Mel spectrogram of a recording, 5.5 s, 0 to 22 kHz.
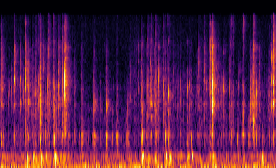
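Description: Fingertips and thumbs rapidly tap and press the rubber buttons and face of a red PS4 DualShock controller, a small hollow plastic handheld shell held in both hands over a white surface. The result is a quick, irregular stream of short, dry, bright clicks that sound like typing, over a faint steady low hum.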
